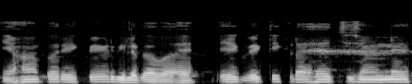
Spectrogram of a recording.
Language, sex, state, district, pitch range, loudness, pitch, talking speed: Hindi, male, Rajasthan, Bikaner, 105-115 Hz, -15 LUFS, 115 Hz, 205 wpm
